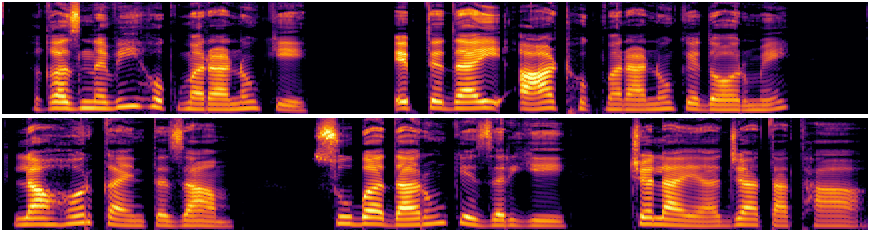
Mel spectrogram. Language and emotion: Urdu, neutral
